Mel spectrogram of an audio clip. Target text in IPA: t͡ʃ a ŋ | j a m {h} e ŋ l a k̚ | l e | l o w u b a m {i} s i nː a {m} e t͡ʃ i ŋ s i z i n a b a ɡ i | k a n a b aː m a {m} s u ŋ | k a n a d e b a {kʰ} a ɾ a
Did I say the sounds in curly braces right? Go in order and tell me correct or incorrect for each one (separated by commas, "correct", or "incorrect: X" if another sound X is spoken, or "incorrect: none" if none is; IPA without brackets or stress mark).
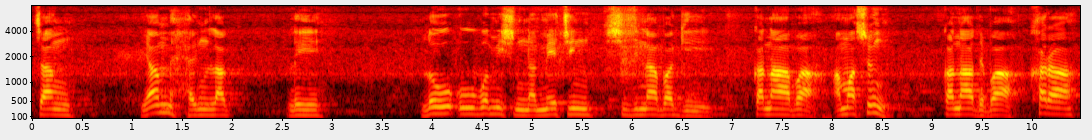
correct, correct, correct, incorrect: none, correct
